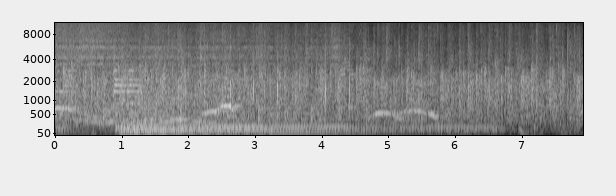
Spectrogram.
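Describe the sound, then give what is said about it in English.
A large crowd at an evening worship service bursts into sustained, dense hand clapping in praise of the Lord, with voices and scattered cheers mixed in beneath the applause as it carries on steadily for several seconds. “Can you give the the Lord a hand clap of praise this evening.”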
